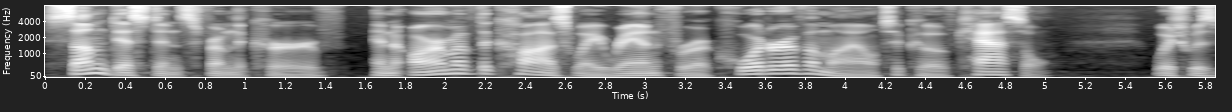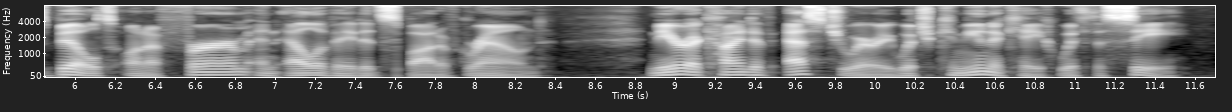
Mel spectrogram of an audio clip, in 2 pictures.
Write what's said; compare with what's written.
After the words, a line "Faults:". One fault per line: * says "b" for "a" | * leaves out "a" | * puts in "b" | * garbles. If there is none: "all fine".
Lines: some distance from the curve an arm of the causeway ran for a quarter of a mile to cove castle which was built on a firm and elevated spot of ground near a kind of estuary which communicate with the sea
some distance from the curve an arm of the causeway ran for a quarter of a mile to cove castle which was built on a firm and elevated spot of ground near a kind of estuary which communicate with the sea
Faults:
all fine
